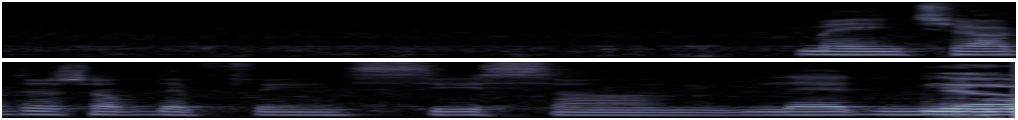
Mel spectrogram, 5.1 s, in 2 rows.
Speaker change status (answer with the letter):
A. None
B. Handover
B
